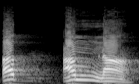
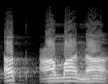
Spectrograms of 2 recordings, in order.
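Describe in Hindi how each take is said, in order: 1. m ध्वनि के बाद कोई स्वर नहीं आता। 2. m ध्वनि के बाद एक स्वर आता है। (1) "जबर के बजाय जज्म कर देना" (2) "मीम पे पे जबर"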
